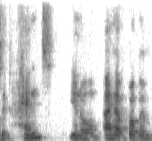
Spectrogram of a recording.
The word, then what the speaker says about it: Ghent: anybody who is coming here, once you're in Ghent, and they would pronounce it Hent.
